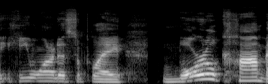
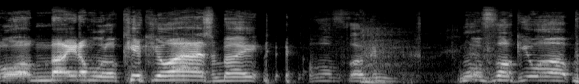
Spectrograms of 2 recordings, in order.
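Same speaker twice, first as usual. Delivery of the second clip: put-on Australian accent, pitched slightly higher; 5 semitones higher than usual. Describing a game character who is Australian: imitating Kano, Australian accent. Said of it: "He's, like, an Australian. He's like".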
